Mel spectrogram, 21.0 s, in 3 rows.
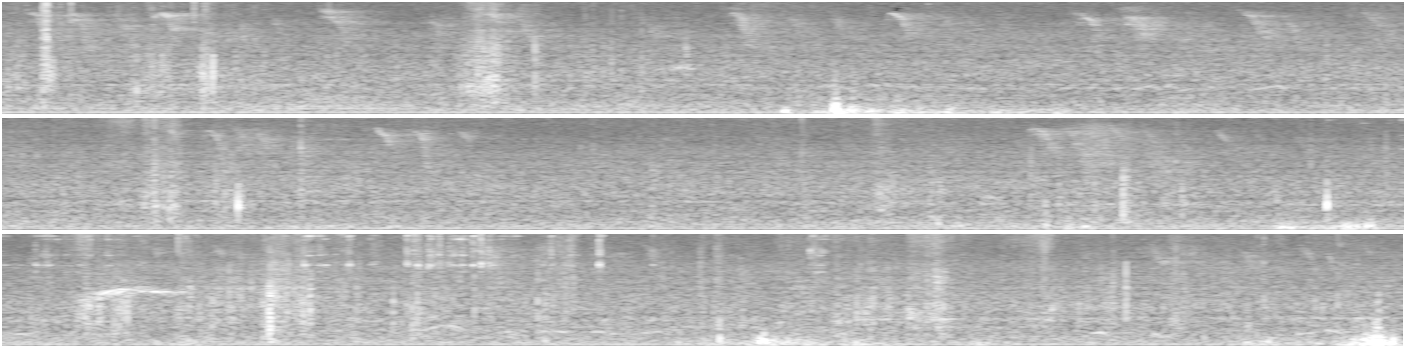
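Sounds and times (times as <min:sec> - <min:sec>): small birds chirping: 0:00.0 - 0:04.8, 0:05.4 - 0:07.2, 0:12.0 - 0:18.2.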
